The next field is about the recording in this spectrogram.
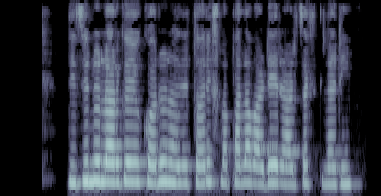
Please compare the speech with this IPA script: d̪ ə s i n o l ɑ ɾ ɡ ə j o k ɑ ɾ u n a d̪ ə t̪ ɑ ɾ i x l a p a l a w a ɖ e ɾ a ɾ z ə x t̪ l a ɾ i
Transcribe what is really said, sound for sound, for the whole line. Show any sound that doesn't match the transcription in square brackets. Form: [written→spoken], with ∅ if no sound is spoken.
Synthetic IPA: d̪ ə [s→z] i n o l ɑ ɾ ɡ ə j o k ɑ ɾ u n a d̪ ə t̪ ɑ ɾ i x l a p a l a w a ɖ e ɾ a ɾ z ə x t̪ l a ɾ i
